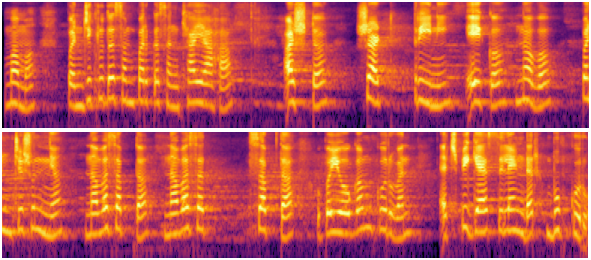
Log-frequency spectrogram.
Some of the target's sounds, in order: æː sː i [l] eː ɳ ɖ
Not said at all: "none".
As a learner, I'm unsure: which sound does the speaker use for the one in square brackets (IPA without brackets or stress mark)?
l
